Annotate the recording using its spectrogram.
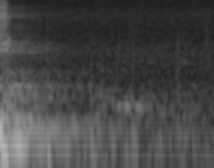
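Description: A man's voice over a microphone ends a word on a drawn-out vowel that fades within about half a second, then a pause with only a faint steady hum and a small click.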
